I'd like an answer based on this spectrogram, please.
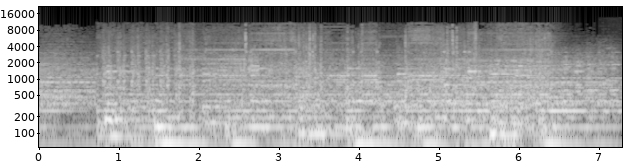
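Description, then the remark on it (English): A printer whirs into motion as it unblocks after software resets its counter chip to zero, its mechanism grinding and clattering steadily for several seconds, loud, with rhythmic mechanical pulses and no voices. “The printer immediately unblocks.”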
